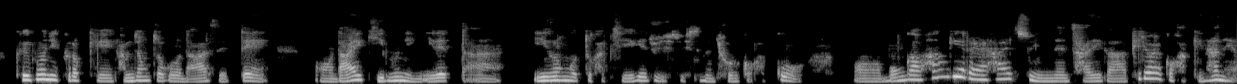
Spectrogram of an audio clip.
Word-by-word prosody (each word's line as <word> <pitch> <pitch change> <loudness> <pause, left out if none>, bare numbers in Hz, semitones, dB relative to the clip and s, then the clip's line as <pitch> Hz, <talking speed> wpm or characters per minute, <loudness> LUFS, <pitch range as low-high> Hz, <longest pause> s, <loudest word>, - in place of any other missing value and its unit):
그분이 215 0 +6
그렇게 175 -5 -2
감정적으로 160 -2 0
나왔을 135 +5 -4
때 165 -3 0 0.5
어 135 -1 -5
"나의 195 +11 +4
기분이 170 +1 +2
이랬다." 145 -3 -2 0.3
이런 185 +2 +4
것도 165 -2 -2
같이 140 - -8
얘기해 170 +4 0
주실 175 -3 -5
수 - - -5
있으면 170 -6 -4
좋을 140 -1 -4
것 - - -8
같고 - - -4 0.5
어 135 0 -5
뭔가 185 +8 +2
환기를 330 -10 +4
할 250 +1 -1
수 210 - +1
있는 145 -1 -2
자리가 140 -2 -3
필요할 270 -1 +2
것 180 - -3
같기는 175 +1 -5
하네요. 195 -6 +2
170 Hz, 325 characters per minute, -22 LUFS, 145-205 Hz, 0.5 s, 그분이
